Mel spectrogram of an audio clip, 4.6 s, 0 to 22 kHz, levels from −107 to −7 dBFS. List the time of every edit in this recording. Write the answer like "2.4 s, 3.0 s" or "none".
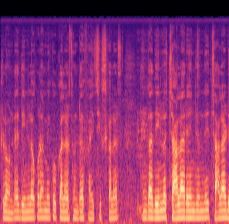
none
